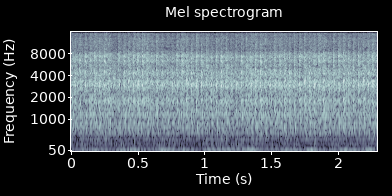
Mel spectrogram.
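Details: Citroën DS3 1.6 petrol engine at idle, fast even sharp metallic ticking; engine ran without oil, a part replacement didn't help; head or crankshaft suspected.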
